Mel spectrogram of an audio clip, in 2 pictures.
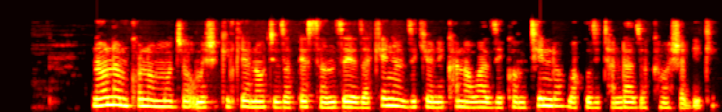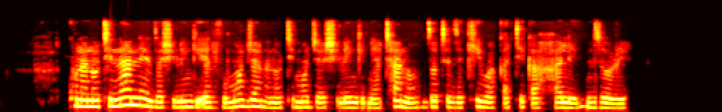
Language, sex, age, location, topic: Swahili, female, 18-24, Nakuru, finance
